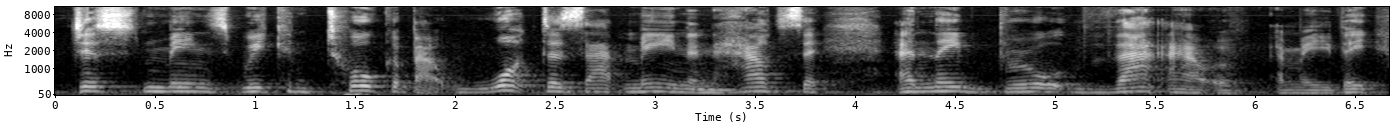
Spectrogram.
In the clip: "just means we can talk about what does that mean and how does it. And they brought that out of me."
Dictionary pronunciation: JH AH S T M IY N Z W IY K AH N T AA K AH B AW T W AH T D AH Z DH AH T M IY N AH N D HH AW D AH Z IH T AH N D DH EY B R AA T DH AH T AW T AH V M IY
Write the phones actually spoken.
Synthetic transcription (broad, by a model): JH AH S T M IY N Z W IY K AH N T AA K AH B AW T W AH T D AH Z DH AH T M IY N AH N HH AW D AH Z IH T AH N DH EY B R AA T DH AH T AW T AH V M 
